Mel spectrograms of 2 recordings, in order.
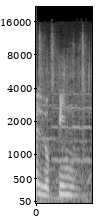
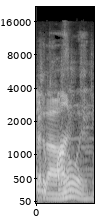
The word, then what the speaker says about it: Lupin: L-U, se, escribe Lupin. – Ah. – Pero se pronuncia Lupin.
